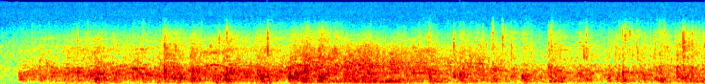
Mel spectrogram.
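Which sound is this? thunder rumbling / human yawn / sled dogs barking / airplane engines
thunder rumbling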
